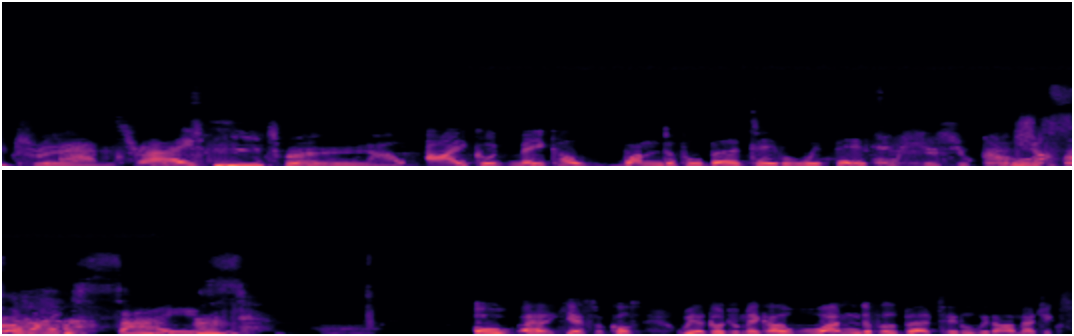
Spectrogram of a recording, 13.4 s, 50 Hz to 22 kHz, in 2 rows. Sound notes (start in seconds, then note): 6.2 magician Coughs Loudly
